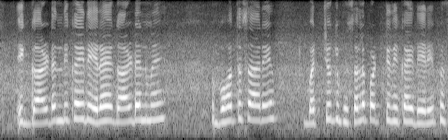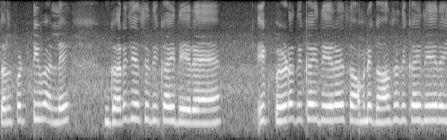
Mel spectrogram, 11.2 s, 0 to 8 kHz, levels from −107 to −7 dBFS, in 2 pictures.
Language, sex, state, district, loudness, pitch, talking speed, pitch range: Hindi, female, Maharashtra, Dhule, -14 LUFS, 300 Hz, 200 wpm, 275-315 Hz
